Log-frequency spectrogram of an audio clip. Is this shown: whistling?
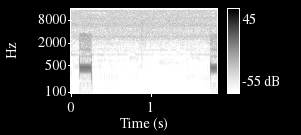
no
